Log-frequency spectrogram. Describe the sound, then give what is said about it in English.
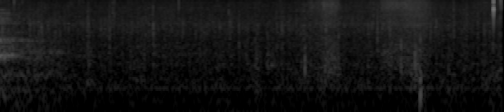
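Steady rain patters against a windowsill, a soft continuous hiss with scattered sharper drips and taps, a couple of louder splashes near the end. No voices. “The rain is so relaxing, isn't it?”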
